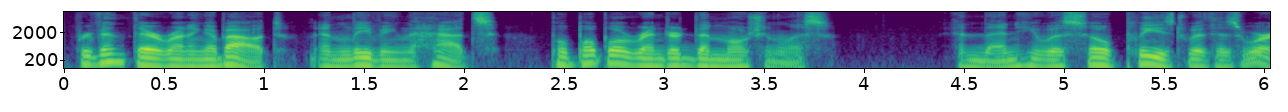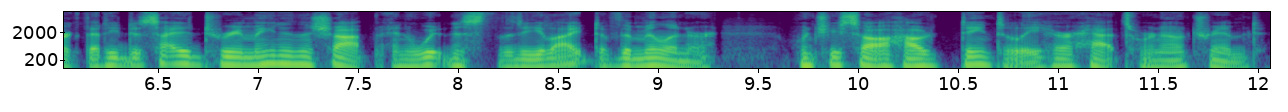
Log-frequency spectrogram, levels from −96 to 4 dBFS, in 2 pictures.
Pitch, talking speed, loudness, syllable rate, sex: 110 Hz, 235 wpm, -21 LUFS, 6.5 syllables/s, male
